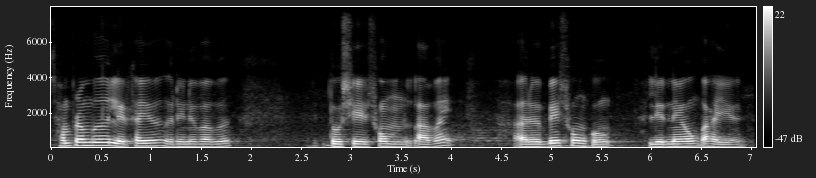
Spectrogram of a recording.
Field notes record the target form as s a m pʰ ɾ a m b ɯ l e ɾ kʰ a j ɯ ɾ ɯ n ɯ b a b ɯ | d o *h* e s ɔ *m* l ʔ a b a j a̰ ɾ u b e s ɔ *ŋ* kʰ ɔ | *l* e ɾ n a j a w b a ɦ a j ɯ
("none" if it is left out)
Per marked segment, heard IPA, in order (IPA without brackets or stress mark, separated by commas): s, m, m, l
